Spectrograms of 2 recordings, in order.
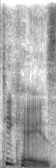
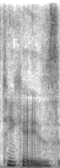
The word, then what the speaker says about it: TK's: so they opened TK's how do you say it it's TK's fruit produce and bubble tea or or produce smoothies and bubble tea or similar but it's decays its decays and they do amazing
